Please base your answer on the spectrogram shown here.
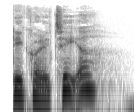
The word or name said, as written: DEKOLLETERET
